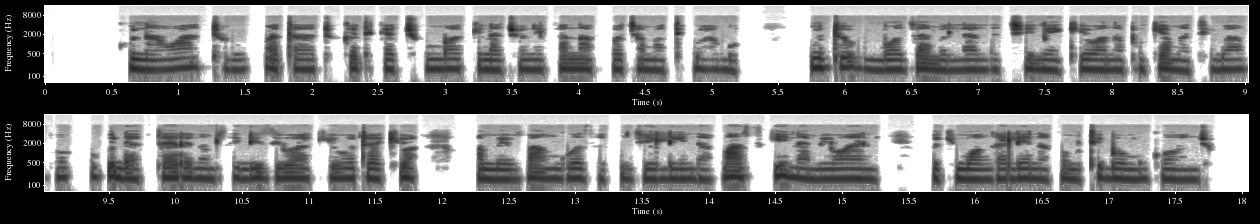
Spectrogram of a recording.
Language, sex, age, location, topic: Swahili, female, 18-24, Nairobi, health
